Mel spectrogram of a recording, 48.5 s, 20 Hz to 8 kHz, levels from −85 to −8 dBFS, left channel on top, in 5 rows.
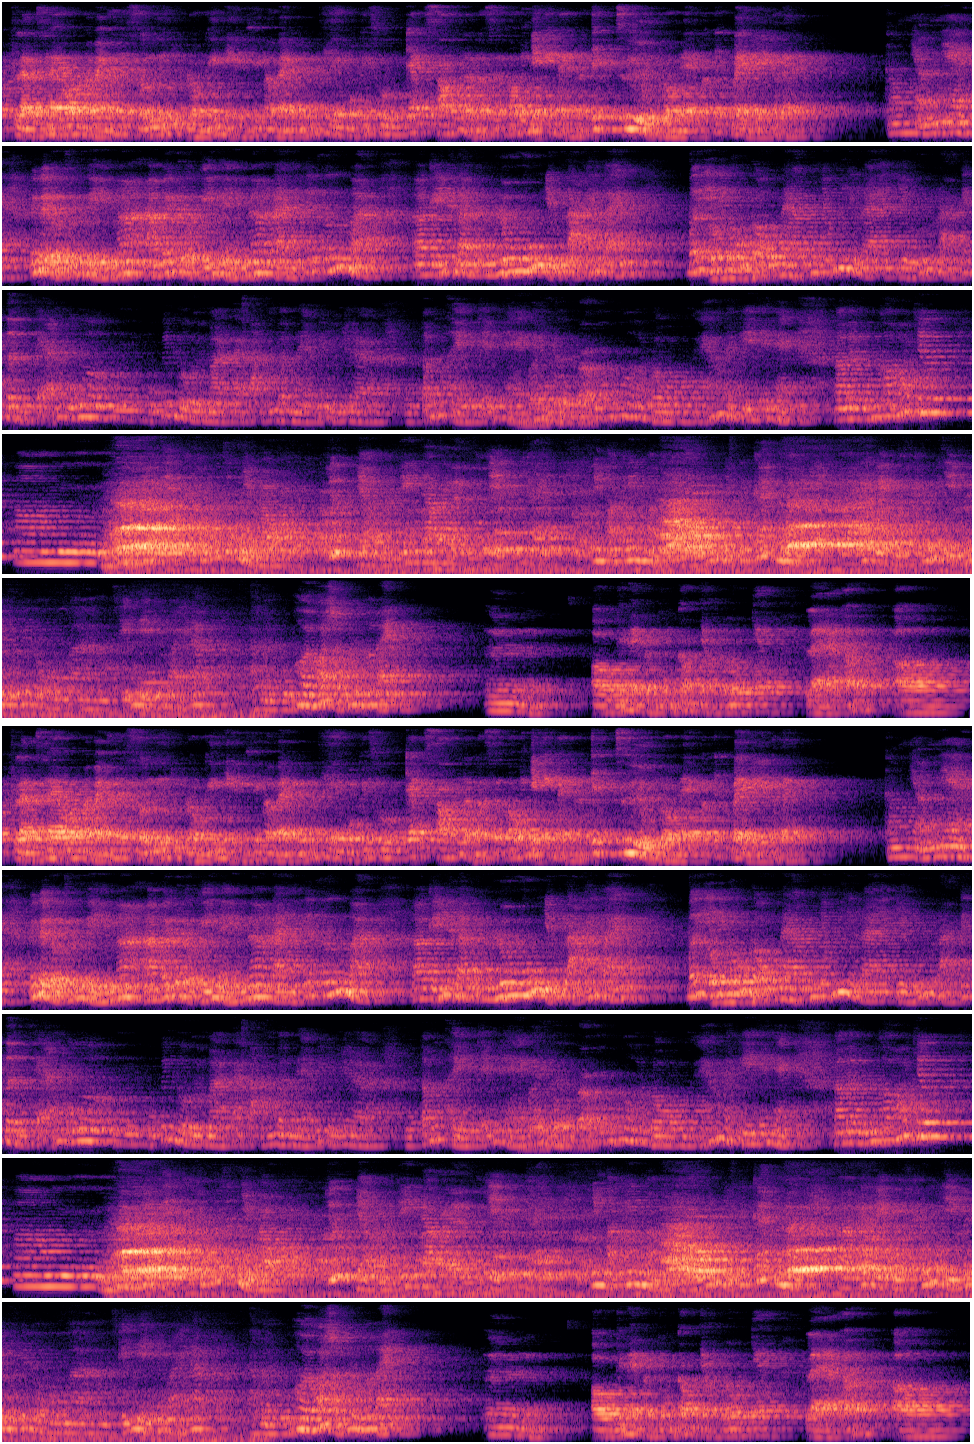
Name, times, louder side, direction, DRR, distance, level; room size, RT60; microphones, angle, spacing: voice 1, 0.1-7.9 16.8-17.3 24.5-25.3 30.1-30.5 33.3-33.7 43.6-44.2 44.7-48.2, right 1 dB, 75° right, -12 dB, 1.1 m, -27 dB
voice 2, 6.2-6.6 8.8-16.2 16.5-31.9 32.3-33.4 33.8-42.7, right 1 dB, 50° right, -10 dB, 0.4 m, -29 dB
sound 1, 30.1-41.4, equal, 55° left, 0.4 m, -23 dB
2.5 x 2.3 x 2.4 m, 2.1 s
head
